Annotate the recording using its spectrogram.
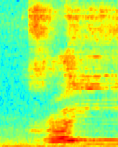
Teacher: ketika ada huruf tafkhim ketemu huruf ya layyinah, ya, huruf yang sebelumnya tidak boleh ditipiskan. Kita tidak boleh membunyikan khai, ayat khai, berikan haknya huruf kha karena dia tafkhim hak. · Kita tidak boleh membunyikan khai, ayat khai, berikan haknya huruf kha karena dia tafkhim hak. Khai, huruf ya layyinah 1,5 harokat. Angkat tengah lisan kita, ya, angkat tengah lisan kita.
